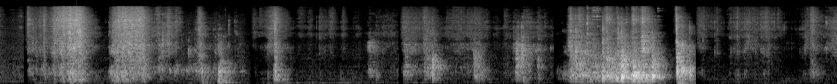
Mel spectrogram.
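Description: Cloth rustling in irregular bursts as a head scarf is pulled and tied over the hair, with the loudest bursts near the start and again about six seconds in.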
